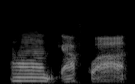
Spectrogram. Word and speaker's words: Gafquat: This is Gafquat, by the way. Gafquat. You can say it like Affleck.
